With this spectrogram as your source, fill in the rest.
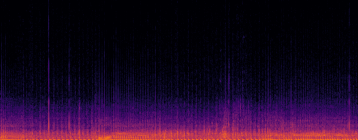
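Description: A motorcycle engine labors loudly and close while climbing a very steep road toward Dolores, its steady chugging pulse continuing throughout as someone speaks briefly over it.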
